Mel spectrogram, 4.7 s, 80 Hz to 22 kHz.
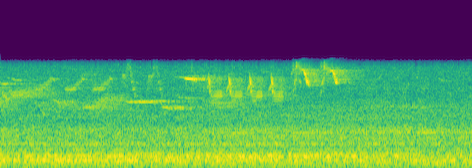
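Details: A male common redstart singing in the early morning in Berlin, May 2010, with another redstart answering and blackbirds in the background: a thin whistle, then a run of rapid high chirps over a low background drone.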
